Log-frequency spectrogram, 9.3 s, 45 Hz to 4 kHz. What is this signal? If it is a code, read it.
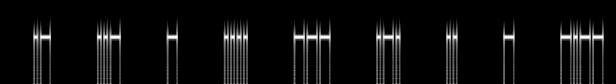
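Morse code, heard as a keyed tone, about 25 wpm, spaced as for 10 wpm, 550 Hz. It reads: AUTHORITY
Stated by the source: Morse code practice sending news headlines at 10 wpm.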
